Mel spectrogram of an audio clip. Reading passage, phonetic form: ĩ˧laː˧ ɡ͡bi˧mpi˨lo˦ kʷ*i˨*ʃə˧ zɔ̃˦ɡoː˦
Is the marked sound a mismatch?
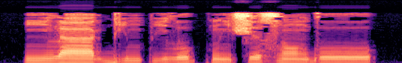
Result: yes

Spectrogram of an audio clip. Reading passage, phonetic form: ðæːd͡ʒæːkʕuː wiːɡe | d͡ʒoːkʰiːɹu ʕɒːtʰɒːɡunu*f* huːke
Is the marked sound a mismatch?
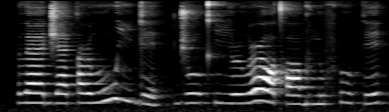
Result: no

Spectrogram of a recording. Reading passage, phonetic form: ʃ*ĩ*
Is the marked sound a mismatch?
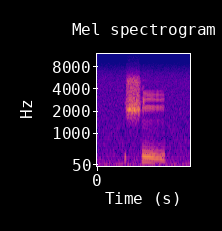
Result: no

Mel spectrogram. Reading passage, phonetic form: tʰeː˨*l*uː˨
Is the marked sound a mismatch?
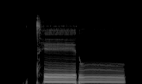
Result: yes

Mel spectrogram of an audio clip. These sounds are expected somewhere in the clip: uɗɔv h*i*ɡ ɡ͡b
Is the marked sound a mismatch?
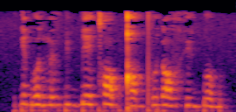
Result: yes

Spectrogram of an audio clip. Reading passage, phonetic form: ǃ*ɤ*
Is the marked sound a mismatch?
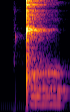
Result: yes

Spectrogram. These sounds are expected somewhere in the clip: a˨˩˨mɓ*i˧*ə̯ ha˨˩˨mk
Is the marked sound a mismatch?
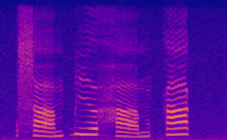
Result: no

